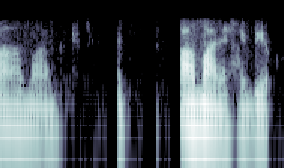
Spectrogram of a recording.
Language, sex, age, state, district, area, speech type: Manipuri, male, 45-60, Manipur, Imphal West, urban, conversation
